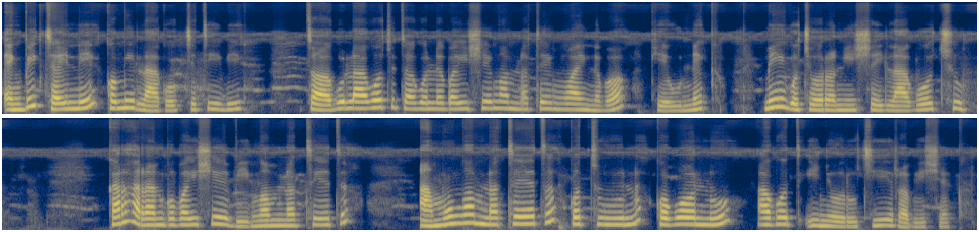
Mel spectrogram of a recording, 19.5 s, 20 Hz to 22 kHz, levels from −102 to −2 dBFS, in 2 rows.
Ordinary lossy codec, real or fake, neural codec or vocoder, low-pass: none; fake; codec, 44.1 kHz, 7.8 kbps, DAC; none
